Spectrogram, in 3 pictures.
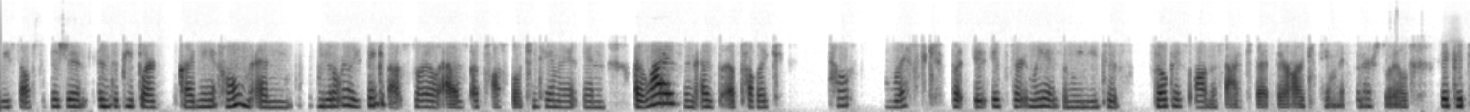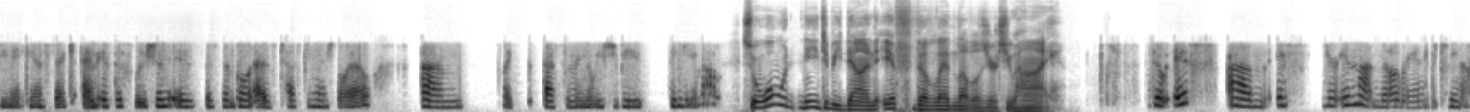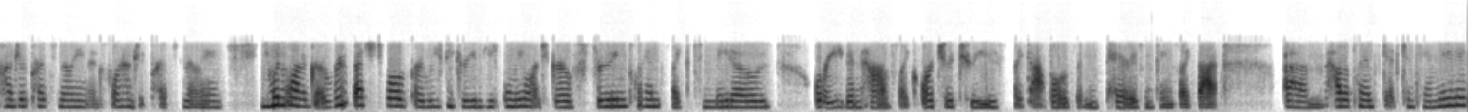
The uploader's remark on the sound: recently got on the phone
